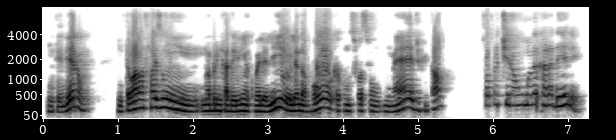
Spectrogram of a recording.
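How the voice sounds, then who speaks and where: A man with a Brazilian Portuguese accent giving a spiritual lecture in an animated way, acting out scenes with sound effects. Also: mid-range voice, fast talker. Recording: dull lo-fi recording.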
